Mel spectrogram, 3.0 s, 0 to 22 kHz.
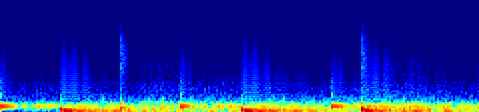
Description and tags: CWD F loop 12
cosmos, idm, loop, percussion, science-fiction, space, techno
